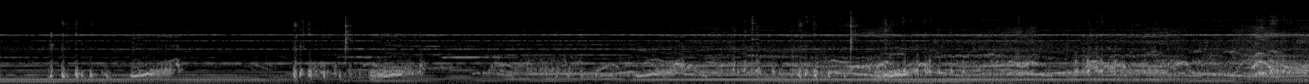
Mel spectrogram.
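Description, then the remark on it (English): A chorus of low, throaty pigeon-like cooing made by the Wolfen, wolf creatures in a film, warbling and overlapping almost continuously over a steady hum, with a few sharp clicks near the start. “And then they all make pigeon noises.”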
